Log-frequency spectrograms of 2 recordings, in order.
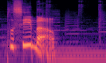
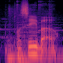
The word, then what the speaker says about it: placebo: Placebo. The stress is on the middle syllable. Placebo.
